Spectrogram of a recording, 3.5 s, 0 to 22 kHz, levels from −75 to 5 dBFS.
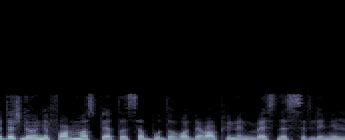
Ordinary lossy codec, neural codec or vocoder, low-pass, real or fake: MP3, 32 kbps; codec, 16 kHz, 0.5 kbps, FunCodec, trained on LibriTTS, 25 frames a second; 7.2 kHz; fake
